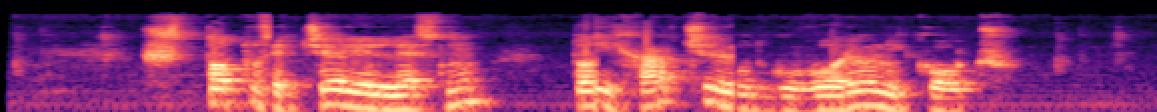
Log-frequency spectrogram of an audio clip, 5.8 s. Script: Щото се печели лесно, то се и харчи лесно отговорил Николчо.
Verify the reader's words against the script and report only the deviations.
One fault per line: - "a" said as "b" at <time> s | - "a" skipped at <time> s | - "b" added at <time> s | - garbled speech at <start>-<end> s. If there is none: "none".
- "се" skipped at 1.3 s
- "се" skipped at 3.0 s
- "лесно" skipped at 3.6 s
